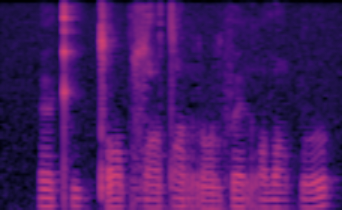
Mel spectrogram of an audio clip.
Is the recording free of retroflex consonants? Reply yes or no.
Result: yes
